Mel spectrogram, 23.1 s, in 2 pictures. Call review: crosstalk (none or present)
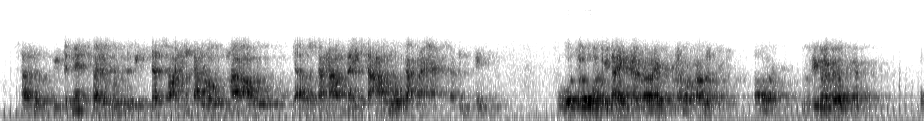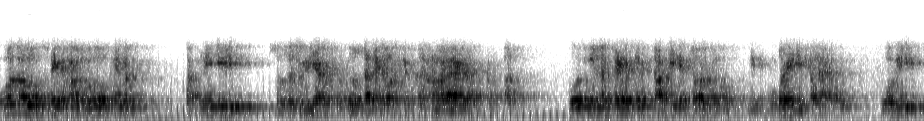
none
